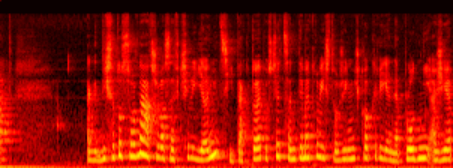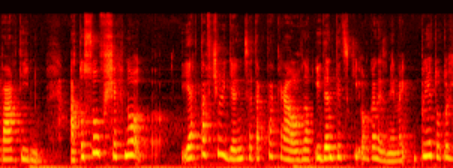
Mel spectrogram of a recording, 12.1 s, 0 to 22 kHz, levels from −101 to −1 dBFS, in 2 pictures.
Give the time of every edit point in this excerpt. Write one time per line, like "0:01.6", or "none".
0:10.2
